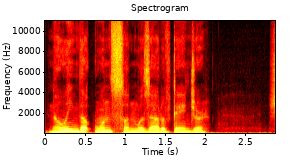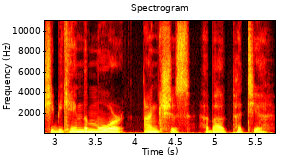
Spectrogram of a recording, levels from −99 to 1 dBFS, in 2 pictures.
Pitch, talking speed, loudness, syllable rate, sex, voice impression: 145 Hz, 155 wpm, -16 LUFS, 5.1 syllables/s, male, masculine, adult-like, slightly halting, slightly cool, sincere, calm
